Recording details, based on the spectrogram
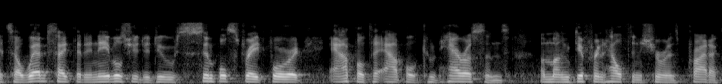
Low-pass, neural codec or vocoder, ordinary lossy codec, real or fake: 7.2 kHz; codec, 16 kHz, 8 kbps, FunCodec, trained on LibriTTS, 25 frames a second; Opus, 24 kbps; fake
